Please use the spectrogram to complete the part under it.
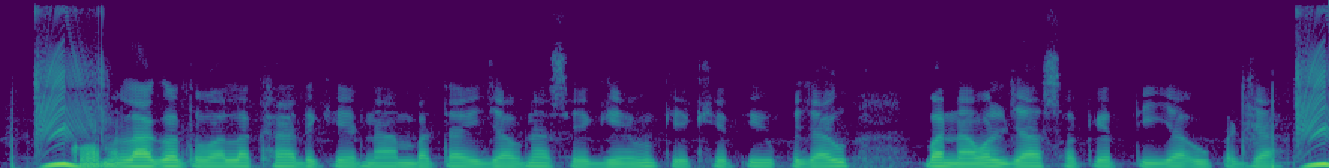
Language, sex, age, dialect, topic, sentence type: Bhojpuri, male, 18-24, Southern / Standard, agriculture, question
